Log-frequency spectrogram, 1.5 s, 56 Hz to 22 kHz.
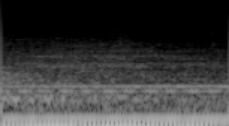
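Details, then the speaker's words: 2007 Nissan Xterra, lifted with wheels off for brake bleeding, ABS motor activated on command from a scan tool: low, fast-pulsing electric buzz holding steady, ABS pump working normally. "We're gonna activate the ABS motor, and it's gonna start, and it's actually gonna start pumping. So go execute, ABS, select the ABS motor, on, execute, and as you can hear guys, the ABS motor is pumping, so it's working."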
